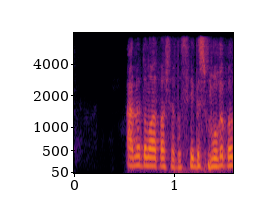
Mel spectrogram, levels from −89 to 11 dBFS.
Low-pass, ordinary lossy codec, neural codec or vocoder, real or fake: 7.2 kHz; AAC, 48 kbps; codec, 16 kHz, 0.5 kbps, X-Codec, HuBERT features, trained on LibriSpeech; fake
